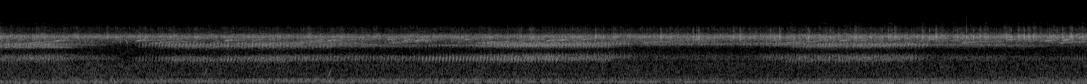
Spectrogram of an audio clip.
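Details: Tree frogs at night in North Carolina's backwoods, massed callers producing a thick, steady high trill, with a secondary lower band of calls rising and fading in waves of several seconds each.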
